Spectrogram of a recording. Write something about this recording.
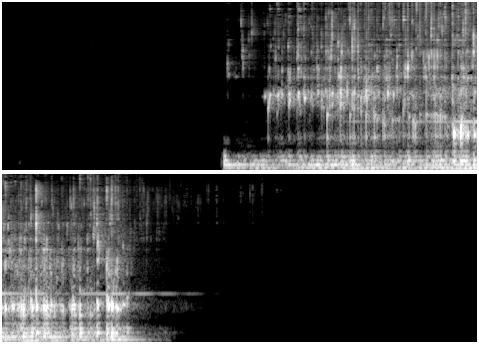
Pouring a liquid into the glass/long.
liquid, pouring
